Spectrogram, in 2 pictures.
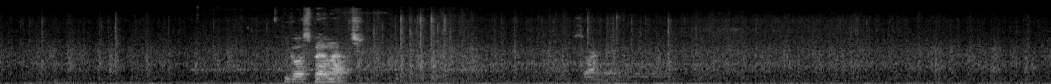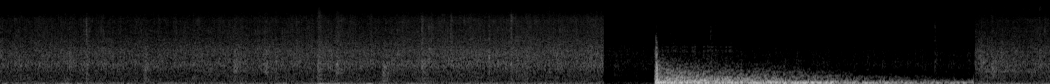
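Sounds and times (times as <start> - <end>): steady rain: 0.0 - 21.0
loud deep rumble: 17.1 - 20.4.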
